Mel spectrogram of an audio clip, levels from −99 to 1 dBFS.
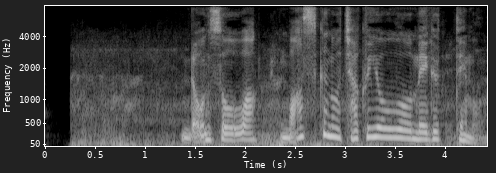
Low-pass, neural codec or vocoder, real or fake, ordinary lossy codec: none; codec, 16 kHz, 4 kbps, FunCodec, trained on LibriTTS, 50 frames a second; fake; none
